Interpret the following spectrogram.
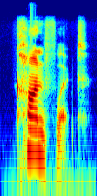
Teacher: As the noun, it's the disagreement itself, the clash, conflict, stress on con.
